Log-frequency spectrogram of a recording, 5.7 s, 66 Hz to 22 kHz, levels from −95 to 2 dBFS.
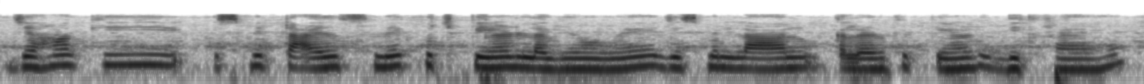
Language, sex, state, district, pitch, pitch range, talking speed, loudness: Hindi, female, Uttar Pradesh, Lucknow, 220 Hz, 200-235 Hz, 190 wpm, -17 LUFS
